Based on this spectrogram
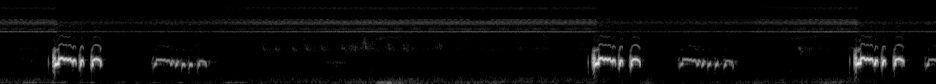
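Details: Cooing of a wild female zebra dove: three bursts, each a strong stuttering phrase answered by a gentle descending trill, separated by about four seconds of quiet.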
